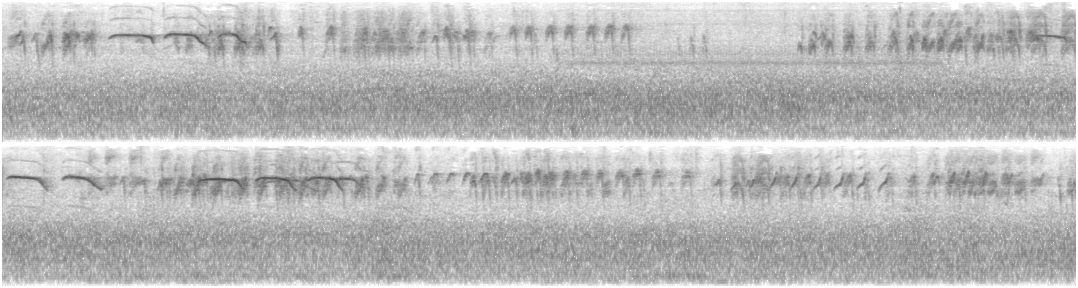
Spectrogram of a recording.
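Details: Vinous-throated parrotbill giving short bursts of high, thin, upward-curving chips in groups of three or four, separated by pauses, over a continuous soft hiss.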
